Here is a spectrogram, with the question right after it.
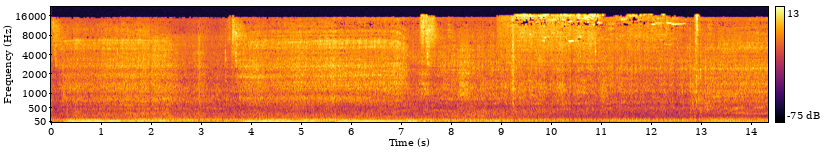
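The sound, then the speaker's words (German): A heavy garbage truck engine idles with a steady, loud low rumble throughout, with a few brief hissing bursts like air brakes releasing; no one speaks. “Im Sommer kommen die Wagen für den Bioabfall einmal in der Woche, im Winter nur jeden Monat.”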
